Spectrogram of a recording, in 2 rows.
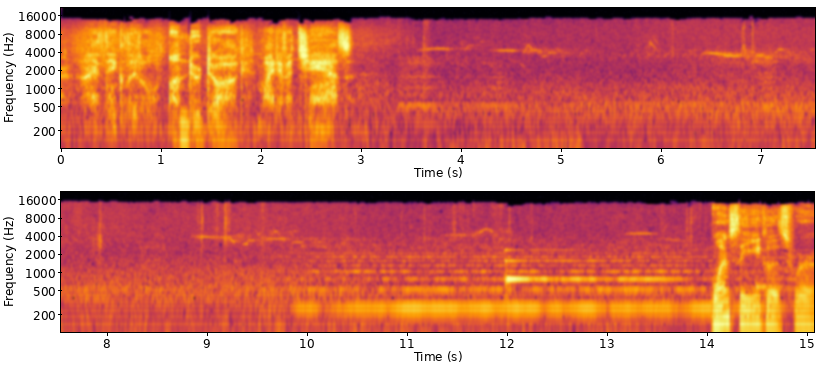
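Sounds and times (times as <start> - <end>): faint steady hiss: 0.0 - 15.0
high bird chirps: 9.0 - 14.8
low sustained music note: 9.6 - 15.0.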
